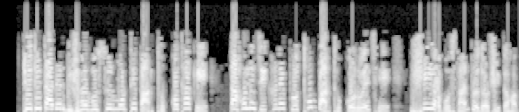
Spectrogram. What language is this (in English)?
Bangla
